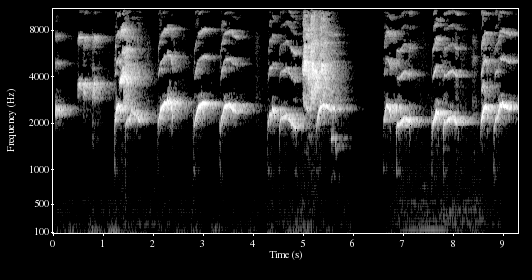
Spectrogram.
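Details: Parrot calling with loud, harsh, arched notes repeated in quick bursts roughly every half second, with a short louder screechy burst near the middle and a brief silence before the calls resume.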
